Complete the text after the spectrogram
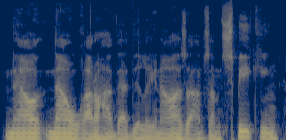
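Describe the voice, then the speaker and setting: A man hosting a music production tutorial from a home studio, talking through his steps in a relaxed, rambling way with lots of fillers and restarts. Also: brisk, no room sound. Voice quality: deep voice. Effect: auto-tune pitch correction on some lines. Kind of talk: casual screen-recorded tutorial. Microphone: studio vocal microphone.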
